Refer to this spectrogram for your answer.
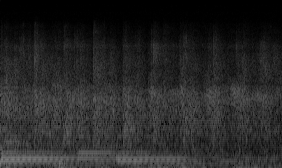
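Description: A crowd claps to glorify God's name, clapping steadily for several seconds, a dense, even wash of hand claps, with sustained low instrumental tones held underneath. No one speaks.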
